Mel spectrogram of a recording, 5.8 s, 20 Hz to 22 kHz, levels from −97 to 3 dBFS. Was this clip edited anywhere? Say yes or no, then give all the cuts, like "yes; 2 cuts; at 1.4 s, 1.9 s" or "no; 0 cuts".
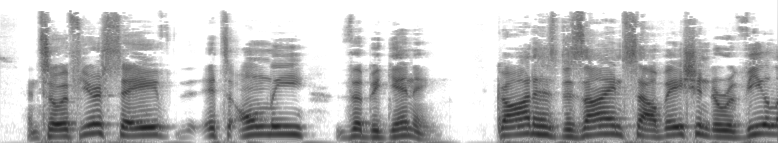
yes; 1 cut; at 3.6 s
